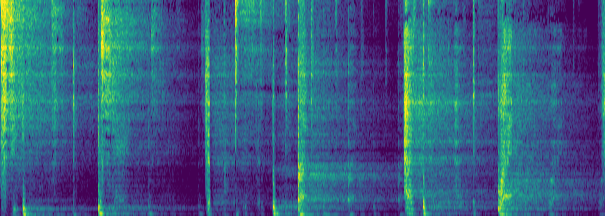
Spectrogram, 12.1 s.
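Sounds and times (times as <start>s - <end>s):
electronic a cappella vocals: 0.0s - 3.3s, 4.0s - 12.0s.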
